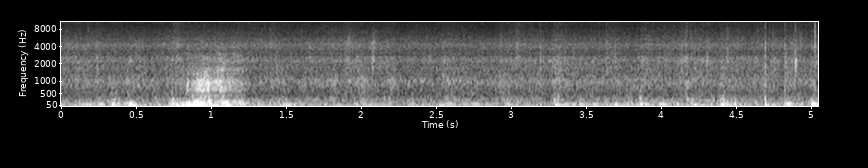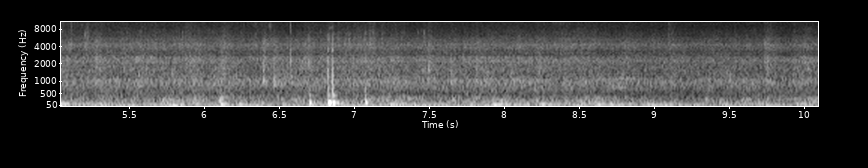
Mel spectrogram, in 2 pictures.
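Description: Swimmers' strokes splashing and churning the pool water close to the camera, a steady low wash of water noise with a louder splash about a second in and another short one near seven seconds.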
